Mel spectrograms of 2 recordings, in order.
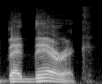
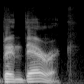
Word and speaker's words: Bednarik: It's Bednarik. B-E-D-N-A-R-I-K. Yeah, you said Ben Derek. I'm not hearing the difference. No, actually, keep going. This is a good back and Hold forth. a Here. second. You pronounce it, Mike. Then you pronounce it, Bill. Mike, you pronounce it, then Bill. Bednarik. Chuck Ben Derek. You keep saying Ben Derek. Chuck Ben Derek. It's not Ben Derek. It's B-E-D-N-A-R-I-K.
